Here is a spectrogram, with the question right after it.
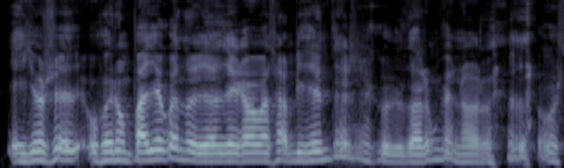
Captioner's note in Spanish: ríe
